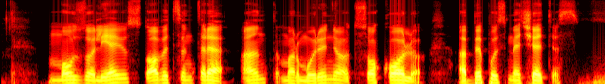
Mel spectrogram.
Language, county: Lithuanian, Vilnius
